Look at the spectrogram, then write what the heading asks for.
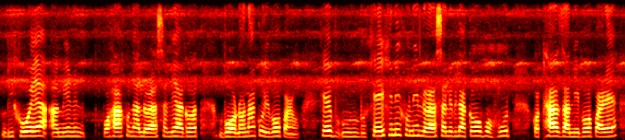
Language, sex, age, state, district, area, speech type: Assamese, female, 30-45, Assam, Golaghat, rural, spontaneous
